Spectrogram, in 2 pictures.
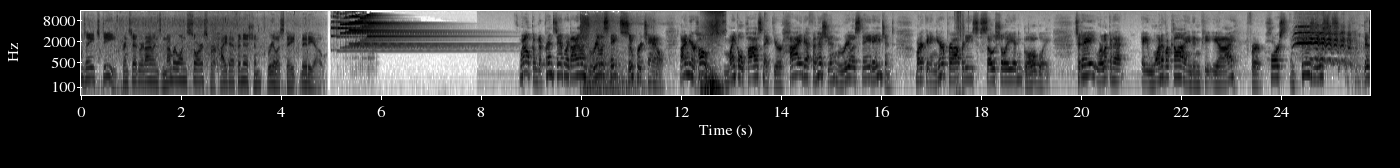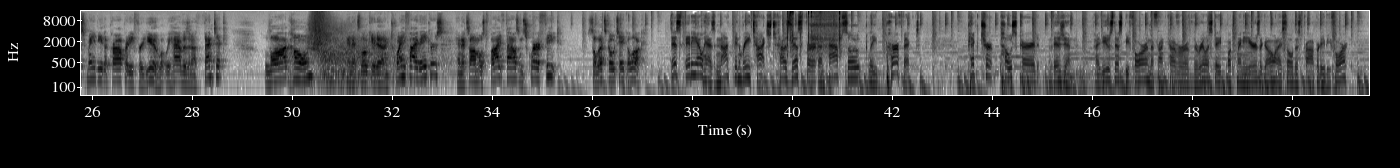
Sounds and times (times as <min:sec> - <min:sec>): Speech: 0:00.0 - 0:04.9, 0:08.8 - 0:24.9, 0:25.7 - 0:28.8, 0:29.4 - 0:30.4, 0:31.0 - 0:35.4, 0:36.0 - 0:42.6, 0:43.5 - 0:51.1.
